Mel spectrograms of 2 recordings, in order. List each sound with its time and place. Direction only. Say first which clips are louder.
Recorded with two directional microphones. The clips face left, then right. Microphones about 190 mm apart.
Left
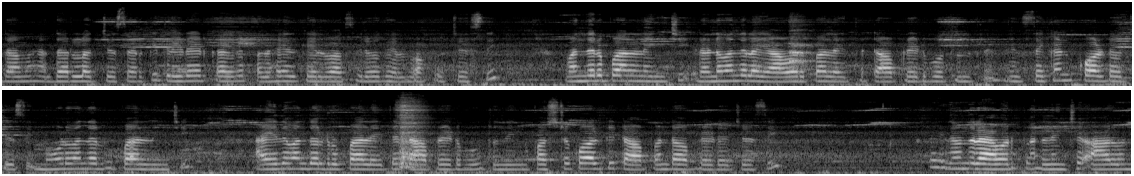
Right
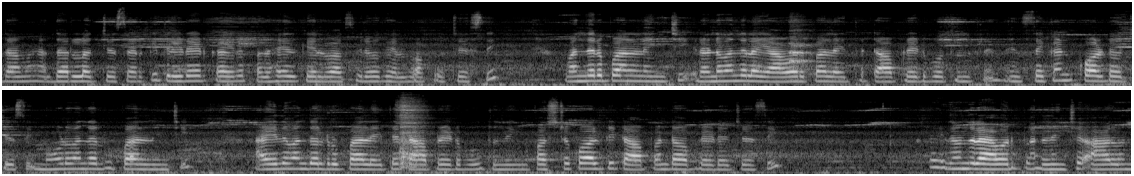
0.0 s speech: right 2 dB; 20° right (ahead or behind)
20.7 s speech: right 3 dB; 25° right (ahead or behind)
